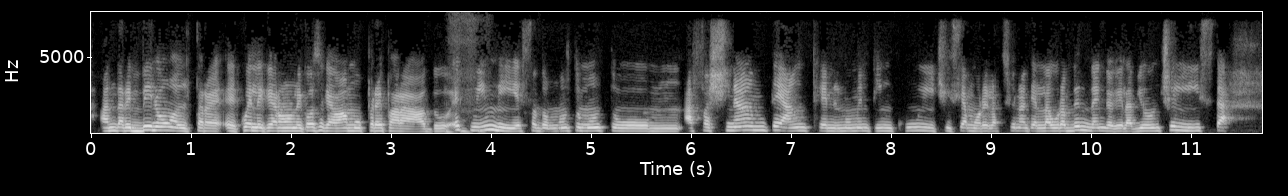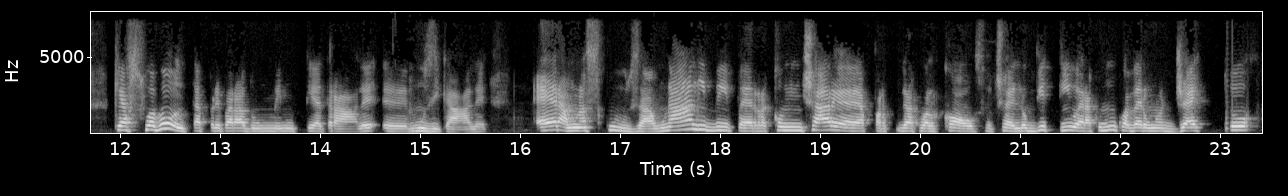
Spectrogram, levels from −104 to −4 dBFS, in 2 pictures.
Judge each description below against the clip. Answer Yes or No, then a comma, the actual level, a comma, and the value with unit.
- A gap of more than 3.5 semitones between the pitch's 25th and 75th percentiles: No, average, 3.2 semitones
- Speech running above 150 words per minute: Yes, average, 165 wpm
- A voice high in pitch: Yes, high, 195 Hz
